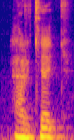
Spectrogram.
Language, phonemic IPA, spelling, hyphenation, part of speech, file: Turkish, /æɾˈcec/, erkek, er‧kek, adjective / noun, Tr tr erkek.ogg
- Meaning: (adjective) 1. male 2. manly 3. man of his word, trustable; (noun) 1. man 2. husband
